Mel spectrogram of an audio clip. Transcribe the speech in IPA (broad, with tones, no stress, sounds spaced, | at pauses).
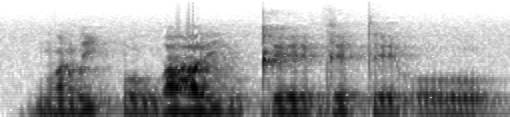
ɡʷ ã˨ l i˦ k͡p o˨ w aː˦ j u˨ kʼ eː˦˨ d e˦ t e˨ β oː˨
